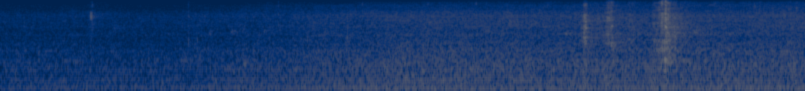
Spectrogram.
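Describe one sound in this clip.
Milk pours softly into a cup.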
